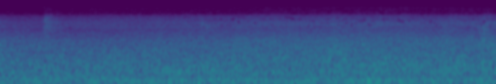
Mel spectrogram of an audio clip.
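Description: The Colorado River rushes below a large suspension bridge in the Grand Canyon in winter, a steady, dense roar of moving water with no pauses and no voices.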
